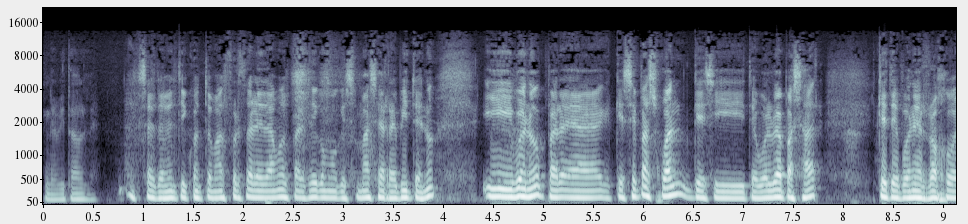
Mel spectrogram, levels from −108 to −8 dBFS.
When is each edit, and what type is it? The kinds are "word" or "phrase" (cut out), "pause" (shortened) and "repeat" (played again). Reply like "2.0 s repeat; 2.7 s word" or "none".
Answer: 5.0 s word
